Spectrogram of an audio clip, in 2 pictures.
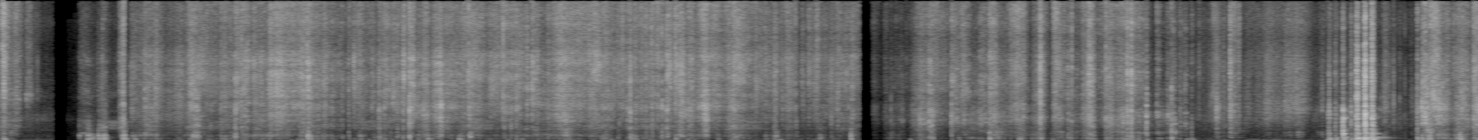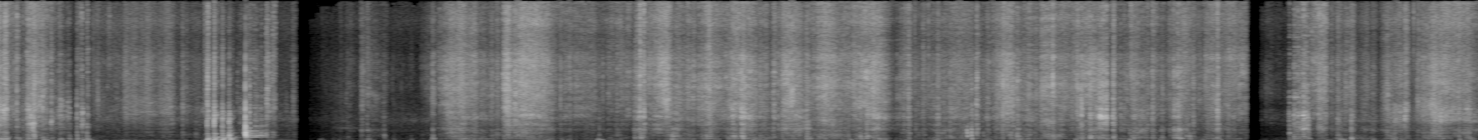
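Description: A cardboard box of powdered laundry detergent being handled and torn open, with papery tearing and crinkling and the rustle of loose powder inside. Two loud knocks come a few seconds apart near the middle, and the sound drops out briefly a few times.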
